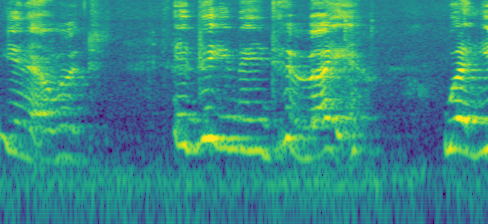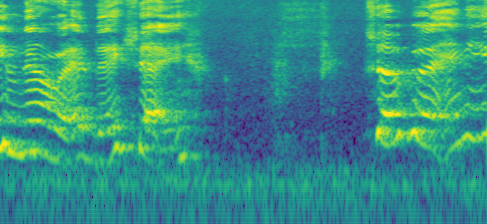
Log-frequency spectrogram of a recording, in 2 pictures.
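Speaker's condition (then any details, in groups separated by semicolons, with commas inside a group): Cerebral palsy; since childhood, types with one hand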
